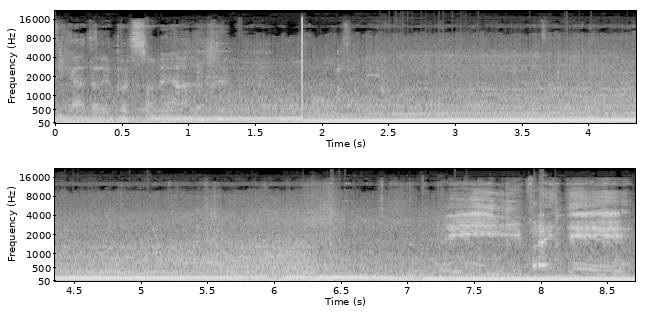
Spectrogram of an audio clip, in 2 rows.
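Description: An Abarth 595 engine revs hard and loud up close, its pitch climbing steadily before dropping back to a steady drone, with faint voice-like sounds in the background.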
